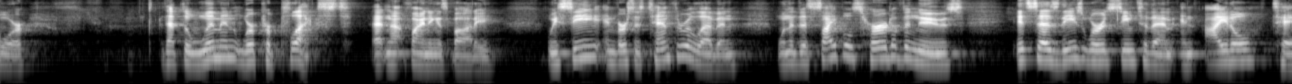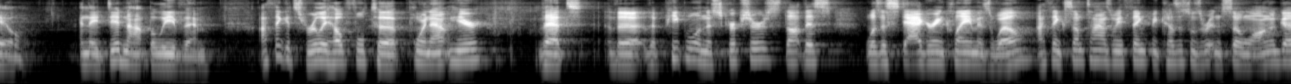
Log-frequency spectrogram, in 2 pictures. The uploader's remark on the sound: preached on November 8, 2015 at Veritas East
